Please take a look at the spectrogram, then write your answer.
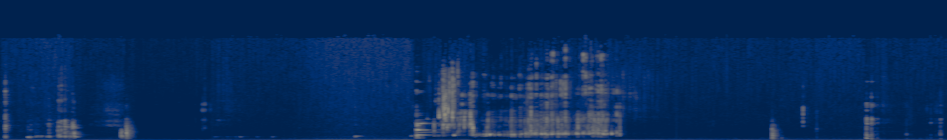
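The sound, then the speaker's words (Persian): Glassware clinks, then tea pours steadily from a single-serving tea bottle into a glass for about three seconds with a bright, gurgling splash, followed by a few more light clinks over a low steady hum. A real pour, not a sound effect. “از بطری چای یک نفرم لیوانم را پر میکنم. این یکی دیگر افکت صوتی نیست، واقعا همینجا فکنون لیوانم را پر میکنم.”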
